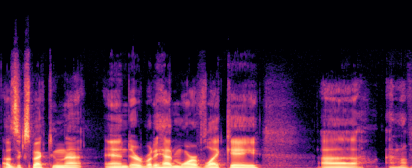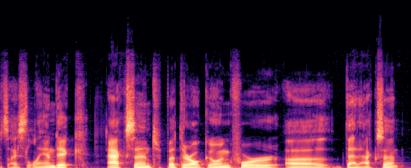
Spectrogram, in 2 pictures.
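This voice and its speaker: A young man with a low-pitched voice talks casually about a film he enjoyed. He is loose and enthusiastic, full of ums and restarts, and now and then throws in a curse word. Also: fairly quick, clean tone. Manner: loose and enthusiastic, many fillers, occasional swearing. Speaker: movie reviewer, podcast host. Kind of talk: casual film review chat.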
